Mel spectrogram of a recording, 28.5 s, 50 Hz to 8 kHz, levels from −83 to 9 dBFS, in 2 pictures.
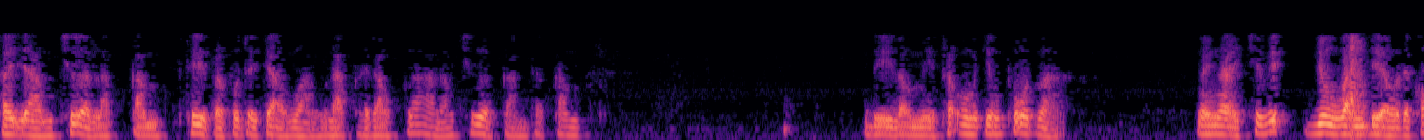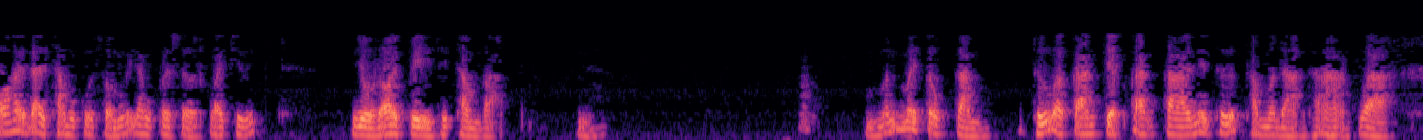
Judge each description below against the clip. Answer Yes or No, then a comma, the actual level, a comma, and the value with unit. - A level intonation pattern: No, average, 3.1 semitones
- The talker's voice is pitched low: Yes, low, 120 Hz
